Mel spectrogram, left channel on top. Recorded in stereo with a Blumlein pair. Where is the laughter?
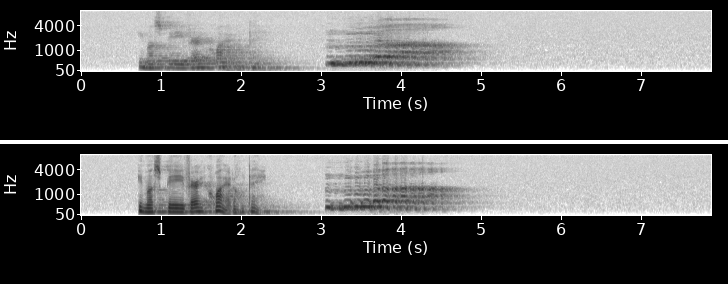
40° right, 4 m.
